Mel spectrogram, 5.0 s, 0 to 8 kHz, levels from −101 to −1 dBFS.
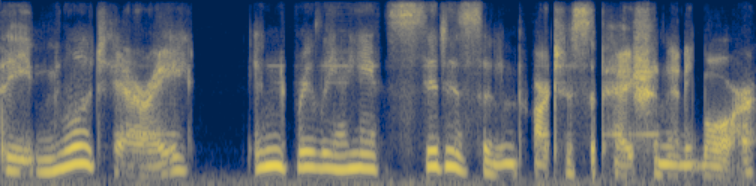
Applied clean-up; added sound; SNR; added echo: neural diffusion model UNIVERSE++.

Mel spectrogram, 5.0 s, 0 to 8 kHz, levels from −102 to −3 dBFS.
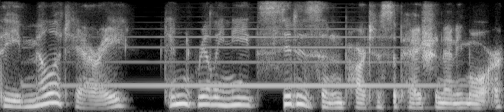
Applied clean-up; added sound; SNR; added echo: none; Wind instrument, woodwind instrument; 11 dB; none.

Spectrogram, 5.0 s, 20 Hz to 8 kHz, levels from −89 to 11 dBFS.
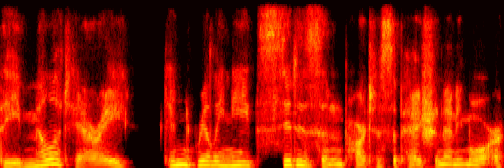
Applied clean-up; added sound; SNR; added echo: neural mask model Resemble Enhance denoiser.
